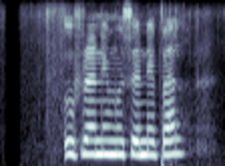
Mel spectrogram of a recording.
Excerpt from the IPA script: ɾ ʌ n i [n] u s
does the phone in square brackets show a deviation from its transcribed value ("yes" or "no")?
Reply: yes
